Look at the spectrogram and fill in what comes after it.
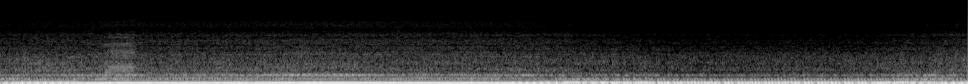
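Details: Warm engine, after reaching temperature and being turned off and restarted: uneven, lumpy idle with a loping beat of about three pulses a second. The engine is hard to start once warm and idles rough.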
